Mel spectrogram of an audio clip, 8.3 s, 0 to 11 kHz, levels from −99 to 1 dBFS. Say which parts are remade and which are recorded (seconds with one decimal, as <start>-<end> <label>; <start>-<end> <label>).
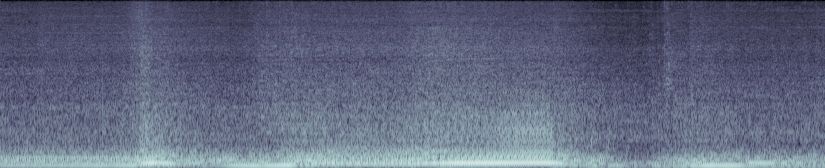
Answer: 0.0-0.4 recorded; 0.4-1.4 remade; 1.4-8.3 recorded

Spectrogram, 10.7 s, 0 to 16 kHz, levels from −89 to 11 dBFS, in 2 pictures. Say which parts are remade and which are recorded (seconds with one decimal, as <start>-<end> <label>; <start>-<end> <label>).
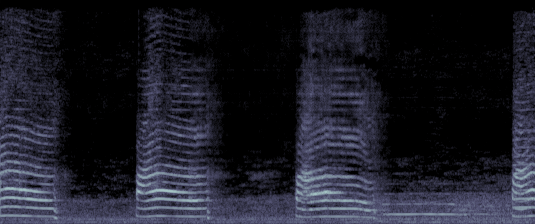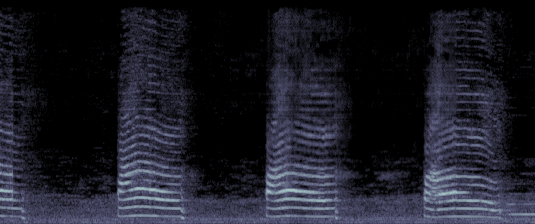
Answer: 0.0-1.9 recorded; 1.9-3.9 remade; 3.9-7.7 recorded; 7.7-9.9 remade; 9.9-10.7 recorded

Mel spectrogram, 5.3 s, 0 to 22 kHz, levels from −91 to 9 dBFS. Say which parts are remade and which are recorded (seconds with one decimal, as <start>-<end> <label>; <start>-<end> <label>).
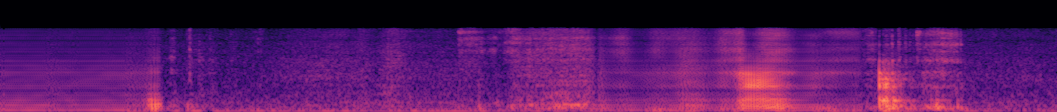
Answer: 0.0-0.8 remade; 0.8-3.0 recorded; 3.0-4.3 remade; 4.3-5.3 recorded

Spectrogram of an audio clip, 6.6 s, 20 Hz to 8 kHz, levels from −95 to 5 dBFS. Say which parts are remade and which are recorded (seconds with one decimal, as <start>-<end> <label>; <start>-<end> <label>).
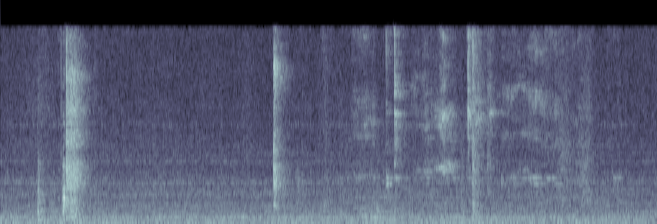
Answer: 0.0-6.6 recorded

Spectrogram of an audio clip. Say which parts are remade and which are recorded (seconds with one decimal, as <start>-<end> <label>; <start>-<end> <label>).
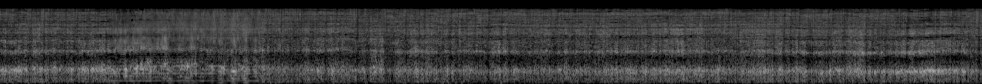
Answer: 0.0-1.1 recorded; 1.1-2.6 remade; 2.6-9.8 recorded

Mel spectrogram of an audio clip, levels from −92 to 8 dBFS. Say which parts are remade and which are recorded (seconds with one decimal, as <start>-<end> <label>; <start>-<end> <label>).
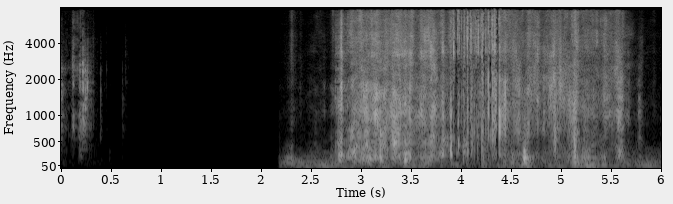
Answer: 0.0-1.8 recorded; 1.8-3.9 remade; 3.9-4.4 recorded; 4.4-6.0 remade

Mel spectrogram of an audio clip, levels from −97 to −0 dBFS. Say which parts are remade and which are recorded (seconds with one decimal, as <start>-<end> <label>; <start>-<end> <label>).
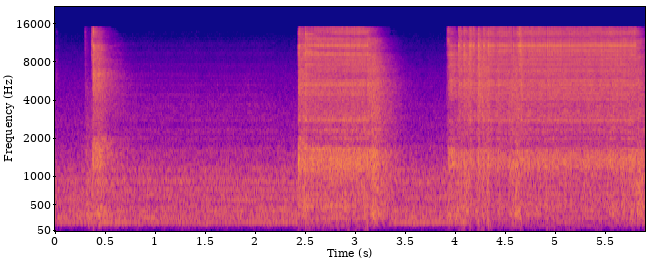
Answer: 0.0-0.6 recorded; 0.6-2.2 remade; 2.2-5.9 recorded

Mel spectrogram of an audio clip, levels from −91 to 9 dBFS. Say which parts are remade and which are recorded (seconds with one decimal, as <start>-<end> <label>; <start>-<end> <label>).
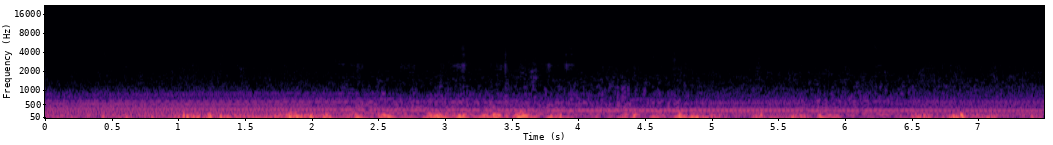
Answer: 0.0-2.2 recorded; 2.2-4.9 remade; 4.9-5.7 recorded; 5.7-6.5 remade; 6.5-7.5 recorded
